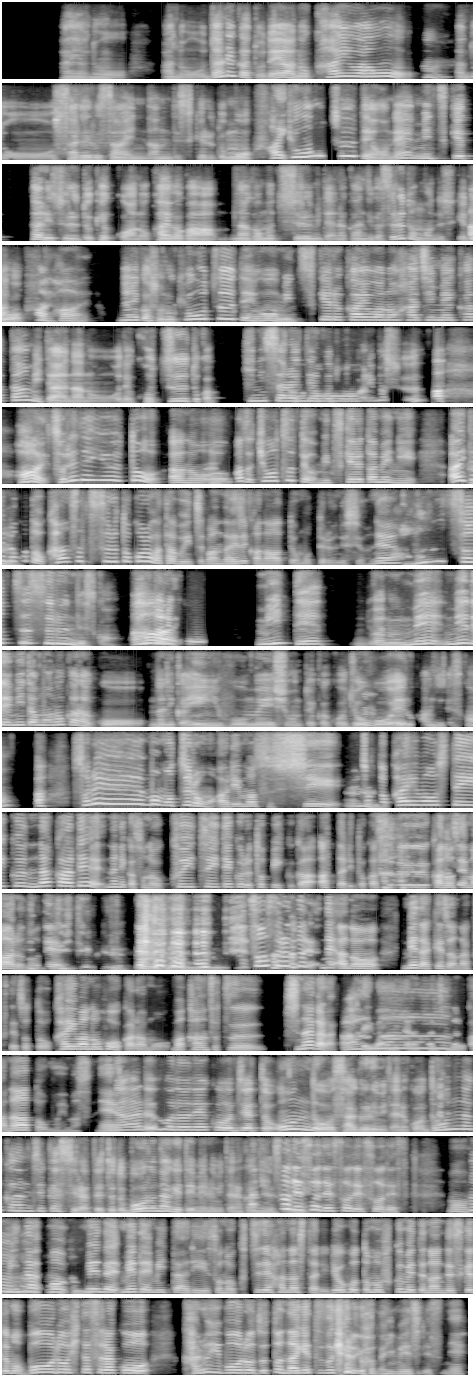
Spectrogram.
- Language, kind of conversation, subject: Japanese, podcast, 共通点を見つけるためには、どのように会話を始めればよいですか?
- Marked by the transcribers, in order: laugh; other background noise; laugh; other noise; laughing while speaking: "投げ続けるような"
